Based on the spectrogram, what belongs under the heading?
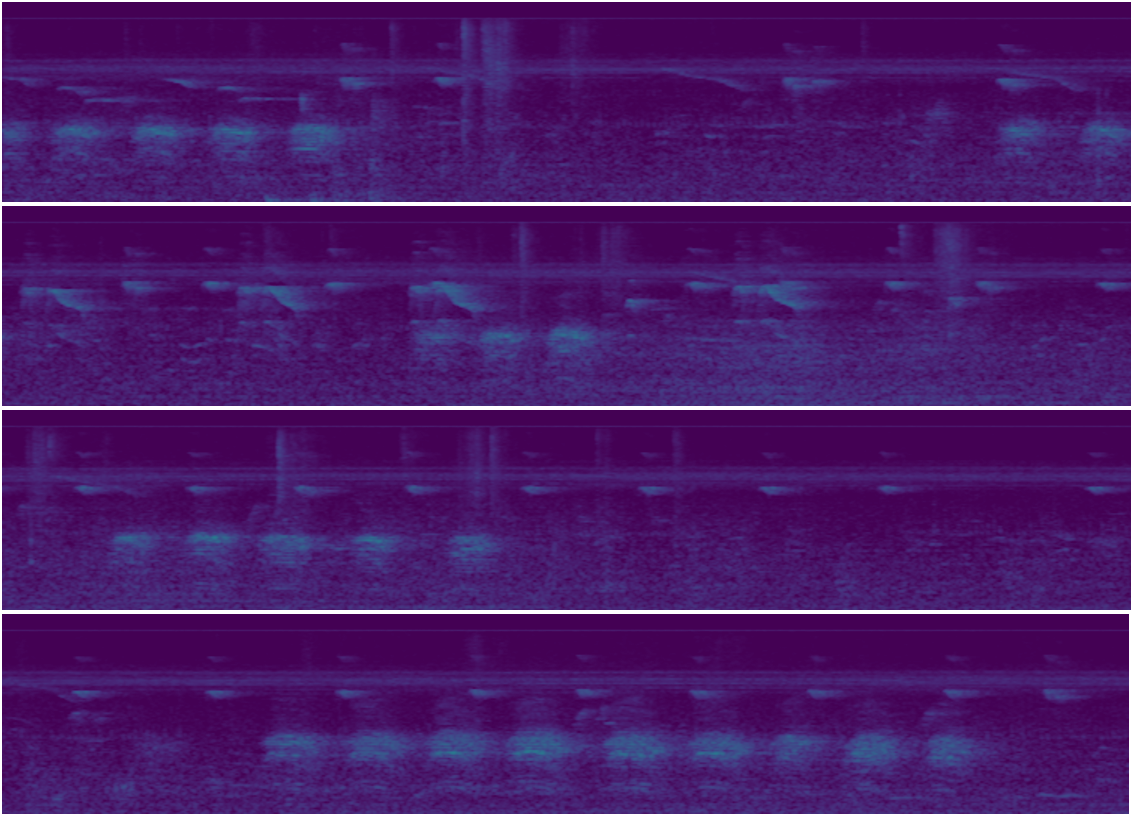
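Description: Garden birds calling over a steady high insect drone: runs of quick repeated harsh notes, four to about a dozen at a time, with short falling whistles and a regular high ticking about twice a second.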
